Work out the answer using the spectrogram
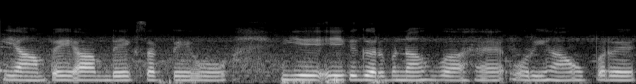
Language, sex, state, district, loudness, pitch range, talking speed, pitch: Hindi, female, Haryana, Rohtak, -17 LUFS, 195-200 Hz, 140 wpm, 195 Hz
